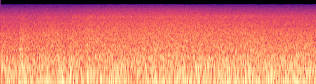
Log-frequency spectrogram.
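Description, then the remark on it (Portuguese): A continuous, dense roar of surf washing onto a beach, steady and fairly loud for a few seconds, with no distinct swells standing out and no voices. “E aí, vamos viajar para a praia?”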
